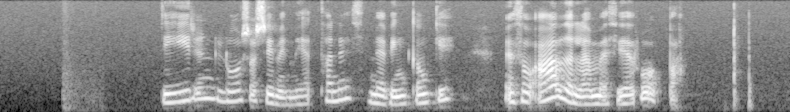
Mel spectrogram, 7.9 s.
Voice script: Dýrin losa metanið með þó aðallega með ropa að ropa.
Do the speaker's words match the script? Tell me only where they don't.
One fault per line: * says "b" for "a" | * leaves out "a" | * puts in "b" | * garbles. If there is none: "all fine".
* puts in "sig við"
* puts in "vindgangi en"
* says "því" for "ropa"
